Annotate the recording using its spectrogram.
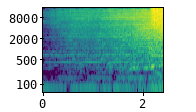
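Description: Rising sound-design swell at the start of an animated outro: a low rumble with a few faint held tones, growing steadily louder as it builds toward the music.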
